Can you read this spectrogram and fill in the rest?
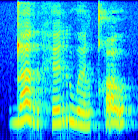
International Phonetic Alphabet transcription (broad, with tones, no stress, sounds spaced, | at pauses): ɖ a˧˥˧ r h ɛ˨˦ r w ə˨˩˦ l qʰ o̰˧˥˧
